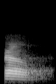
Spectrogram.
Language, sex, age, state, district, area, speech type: Bodo, male, 60+, Assam, Chirang, rural, conversation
